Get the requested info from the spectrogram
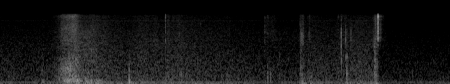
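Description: Faint handling noise in a quiet room: a soft rustle just under a second in and a few small clicks, the sharpest near the end.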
